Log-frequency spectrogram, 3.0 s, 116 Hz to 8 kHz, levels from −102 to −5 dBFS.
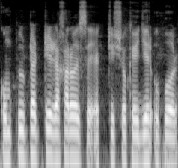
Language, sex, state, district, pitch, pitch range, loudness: Bengali, male, Assam, Hailakandi, 140 Hz, 135-145 Hz, -17 LUFS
